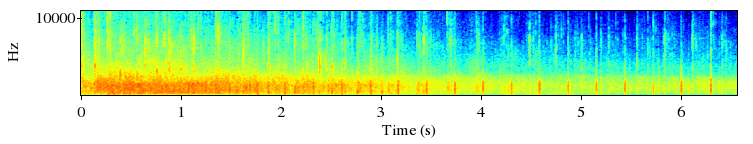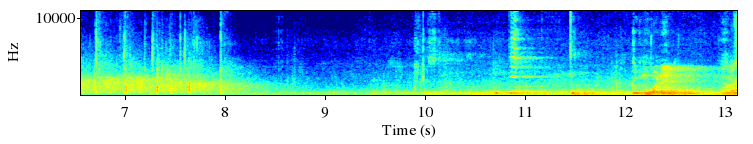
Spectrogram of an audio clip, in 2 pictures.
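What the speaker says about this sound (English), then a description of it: "let's give them a warm round of applause" A lobby day audience claps loudly and steadily for several seconds, the applause thinning into scattered claps and fading out, followed by quieter room sounds.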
